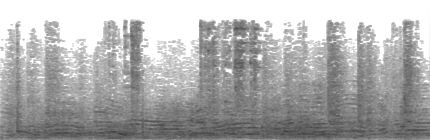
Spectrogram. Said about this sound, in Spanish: Te vamos a llevar ahora a un sitio concurrido en el que seguro que se escuchan gritos, también risas, que se habla más o menos fuerte. Es un comedor escolar.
